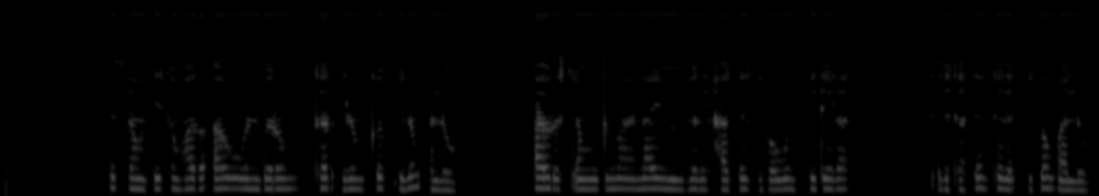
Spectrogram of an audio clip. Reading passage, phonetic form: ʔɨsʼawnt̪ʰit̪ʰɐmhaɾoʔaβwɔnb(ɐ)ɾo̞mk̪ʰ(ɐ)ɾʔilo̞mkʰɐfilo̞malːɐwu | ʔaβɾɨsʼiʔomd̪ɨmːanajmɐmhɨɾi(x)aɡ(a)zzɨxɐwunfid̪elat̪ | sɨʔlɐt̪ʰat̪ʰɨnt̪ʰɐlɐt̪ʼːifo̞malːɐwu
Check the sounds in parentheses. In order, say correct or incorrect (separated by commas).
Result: correct, correct, incorrect, incorrect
